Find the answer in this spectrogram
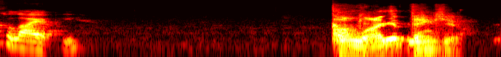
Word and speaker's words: Calliope: It's pronounced Calliope. Calliope? Okay, thank you. Calliope.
